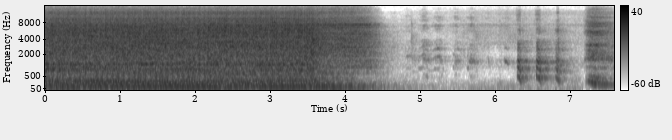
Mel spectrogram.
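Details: 1963 Ford Fairlane build on 1997 ECM after rewiring ignition coils, first start in neutral: loud, deep, even rumble for about four seconds, then shut off; runs cleanly and healthy.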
